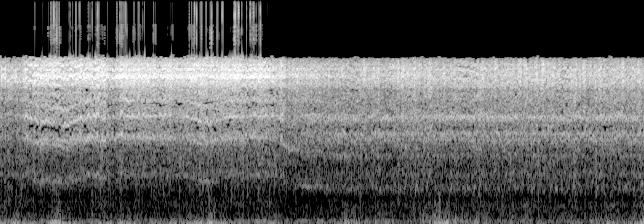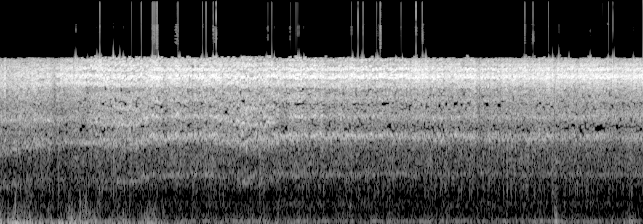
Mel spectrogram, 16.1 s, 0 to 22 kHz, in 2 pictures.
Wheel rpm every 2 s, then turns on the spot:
230, 220, 200, 200, 200, 220, 230, 230.
none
